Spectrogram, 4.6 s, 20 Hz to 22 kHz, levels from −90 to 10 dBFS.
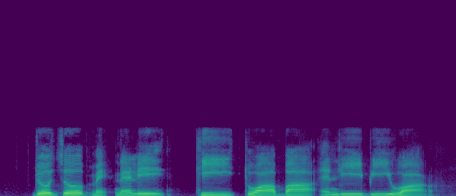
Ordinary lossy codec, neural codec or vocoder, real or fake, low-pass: none; codec, 16 kHz, 2 kbps, FunCodec, trained on Chinese and English, 25 frames a second; fake; none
